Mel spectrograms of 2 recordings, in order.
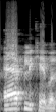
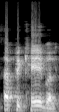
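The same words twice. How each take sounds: First: "applicable" with a full AP at the start; wrong pronunciation. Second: "applicable" with a schwa start, weight on PLI; stress on P. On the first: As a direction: open "applicable" on a strong sheep-sound A. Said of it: "it's not applicable". ("applicable" का गलत उच्चारण, शुरू में पूरा ऐ) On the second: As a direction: weaken the first vowel of "applicable", lean on the p. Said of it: "पी पे stress है". ("applicable" में पी पर ज़ोर, शुरू में हल्का अ) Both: Shown as a demonstration.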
